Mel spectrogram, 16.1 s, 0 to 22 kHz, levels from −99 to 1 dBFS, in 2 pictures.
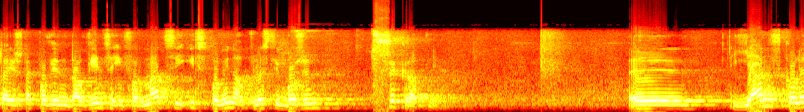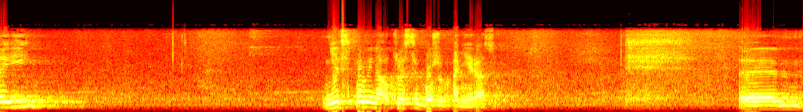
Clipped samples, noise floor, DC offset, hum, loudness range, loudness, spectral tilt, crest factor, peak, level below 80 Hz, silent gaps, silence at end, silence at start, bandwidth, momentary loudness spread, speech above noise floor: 1%; -32 dBFS; under 0.1%; none; 6 LU; -9 LUFS; -2 dB/octave; 10 dB; 0 dBFS; -48 dBFS; none; 0 s; 0 s; over 20 kHz; 22 LU; 24 dB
